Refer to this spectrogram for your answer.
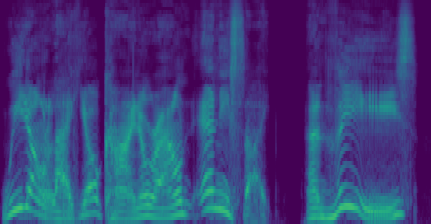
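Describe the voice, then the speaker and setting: A squat, crude goblin guard from a fantasy storybook. He is surly and slow-witted, blustering in a raised, forceful pitch and tripping over muddled slang. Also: sing-song, no echo, clean studio sound, full character voice. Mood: suspicious, hostile. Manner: blustering, halting, muddled speech with rough British-style slang.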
